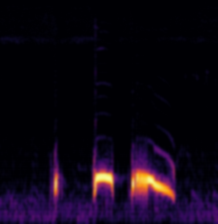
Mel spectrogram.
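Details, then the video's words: A single three-part phrase from a Khmer spotted dove: a brief soft lead-in, a steady level coo, and a drawn-out falling croo. Nothing else is heard. "Khmer Spotted Dove Sound លលកខ្មែរសម្លេងល្អណាស់"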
